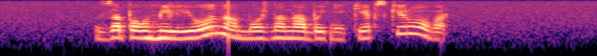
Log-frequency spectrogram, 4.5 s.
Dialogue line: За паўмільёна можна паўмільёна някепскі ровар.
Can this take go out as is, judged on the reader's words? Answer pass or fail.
fail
